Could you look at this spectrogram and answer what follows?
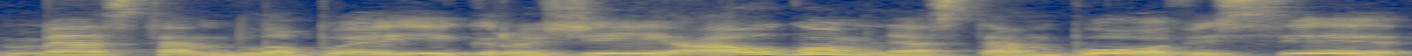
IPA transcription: ˈmʲɛs tʲɛn lˠɐˈbɐɪ ɡrɐˈʒʲɛɪ ˈɐʊɡoːm nʲɛs ˈtʲɛn ˈbʊʋoː ʋʲɪˈsʲɪ

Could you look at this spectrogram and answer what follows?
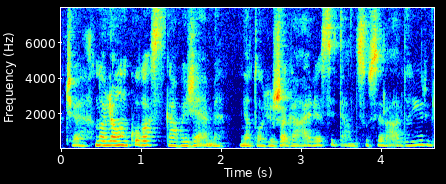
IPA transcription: ˈt͡ʃʲɛ nuɔ ˈlʲoːŋkʊʋɐs ˈɡɑːʋɐ ˈʒʲæːmʲɛ nʲɛˈtoːlʲɪ ʒɐˈɡɑːrʲeːs ɪ ˈtʲɛn sʊsʲɪrɐdoː ˈɪrʲɡʲɪ

